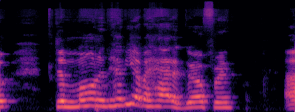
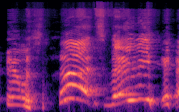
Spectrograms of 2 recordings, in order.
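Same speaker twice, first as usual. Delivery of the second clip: gleeful punchline; 12 semitones higher, 8 dB louder, slower than usual. Acted. Punchline repeated laughing.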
